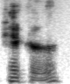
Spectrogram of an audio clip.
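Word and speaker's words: KICKR: device called a wahoo kicker and because athletes can't spell it's K I C KR um we live out the E because you're putting in the effort I guess I don't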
